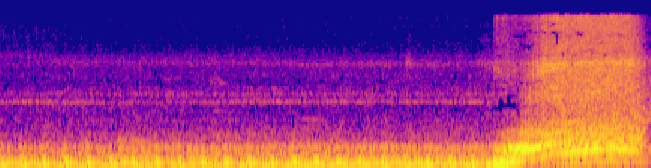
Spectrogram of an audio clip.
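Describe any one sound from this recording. A car engine idles with a deep, loud rumble.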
